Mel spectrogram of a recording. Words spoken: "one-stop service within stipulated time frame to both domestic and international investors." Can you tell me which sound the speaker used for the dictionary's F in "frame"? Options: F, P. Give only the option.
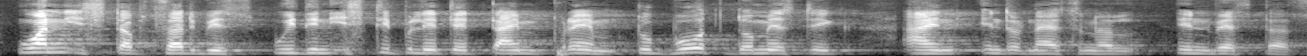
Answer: P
